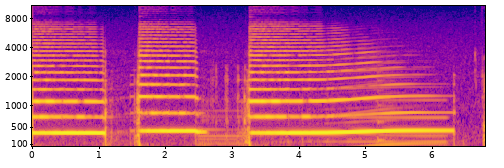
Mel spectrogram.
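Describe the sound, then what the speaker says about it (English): A clean, sustained electric guitar note, bent a whole step from the 11th fret up to the 13th, is struck three times, with the pitch sliding smoothly upward and held, then fading at the end. "So in this case it would be from the 11th fret up to the 13th."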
